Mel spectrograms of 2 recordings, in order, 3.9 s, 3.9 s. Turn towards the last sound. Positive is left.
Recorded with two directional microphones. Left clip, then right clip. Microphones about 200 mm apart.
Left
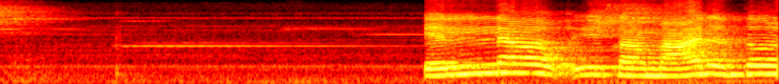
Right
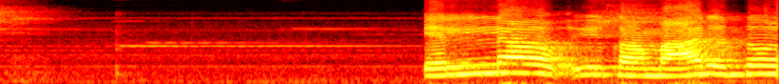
turn(degrees=10)  # may be behind; listen again after turning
